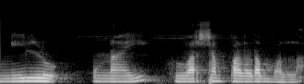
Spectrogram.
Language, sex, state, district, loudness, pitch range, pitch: Telugu, male, Karnataka, Bellary, -18 LUFS, 135-145 Hz, 140 Hz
